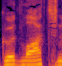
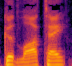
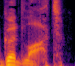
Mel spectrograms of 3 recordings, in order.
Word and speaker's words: Goodlatte: It's an event, and I mispronounced Bob Goodlatte's name as Goodlatte. I don't know how to pronounce this either. Aussie Fest, and by the way, his name should be Goodlatte, okay? It's a mean trick because his name says latte in it. And I'm filing a complaint. That's it. Harshly worded, I might add, to Bob Goodlatte. Change your name. Goodlatte. That's how it's pronounced.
